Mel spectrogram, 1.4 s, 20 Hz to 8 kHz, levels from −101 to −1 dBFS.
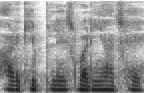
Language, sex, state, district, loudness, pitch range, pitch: Maithili, male, Bihar, Saharsa, -18 LUFS, 130-140 Hz, 135 Hz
